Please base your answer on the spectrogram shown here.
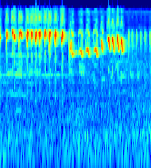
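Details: Sunbird (konin) song used as training master for cage birds: a fast even trill of high chirps, roughly eleven per second, dropping slightly in pitch halfway, then a shorter trill.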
